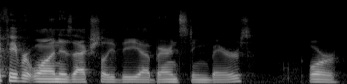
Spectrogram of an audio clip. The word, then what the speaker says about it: Berenstain: That's not how you pronounce it, though. It is spelled stain. Yes. But it's pronounced differently. Yeah. So fucking Germans. But yeah, I mean the Mandela effect on that one is basically it's STEIN versus STAIN, and it's actually spelled STAIN on their name.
